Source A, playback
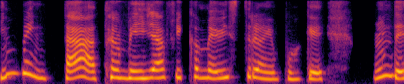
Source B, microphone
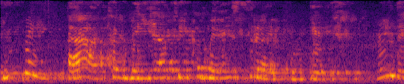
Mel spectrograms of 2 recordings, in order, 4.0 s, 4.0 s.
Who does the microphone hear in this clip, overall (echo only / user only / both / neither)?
echo only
